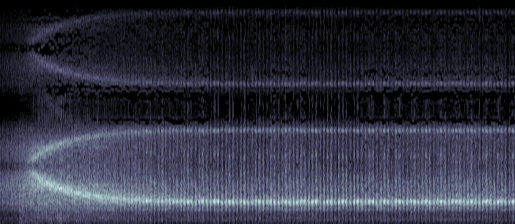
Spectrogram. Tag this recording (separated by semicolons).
synth; drone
